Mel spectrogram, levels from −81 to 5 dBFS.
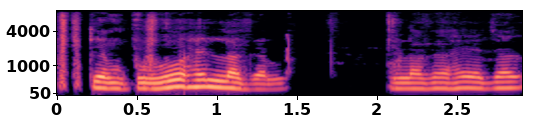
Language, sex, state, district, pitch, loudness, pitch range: Magahi, male, Bihar, Lakhisarai, 165 Hz, -15 LUFS, 155-175 Hz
